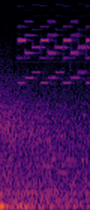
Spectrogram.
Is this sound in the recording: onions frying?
no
